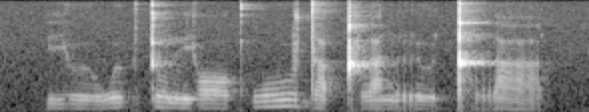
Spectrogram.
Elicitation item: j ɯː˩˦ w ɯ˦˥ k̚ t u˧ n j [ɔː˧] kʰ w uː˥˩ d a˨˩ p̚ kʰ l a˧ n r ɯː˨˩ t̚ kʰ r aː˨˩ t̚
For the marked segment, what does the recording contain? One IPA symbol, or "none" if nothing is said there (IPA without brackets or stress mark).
ɔː˧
